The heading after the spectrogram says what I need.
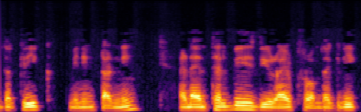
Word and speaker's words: enthalpy: As for pronunciation, entropy is usually stressed on its first syllable, while enthalpy is usually stressed on the second. देखिए enthalpy is the sum of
